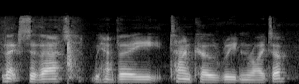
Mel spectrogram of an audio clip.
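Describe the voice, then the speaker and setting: A man's voice: mid-range voice, fairly even intonation, normal speed, noisy background. A man giving an informal technical demonstration of equipment, explaining things methodically.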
